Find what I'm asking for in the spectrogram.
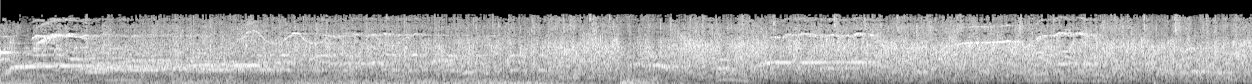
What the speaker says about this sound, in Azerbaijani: caz musiqisinin həvəskarları gənc ifaçılarının çıxışını böyük coşquyla və alqış sədaları ilə izləyirdilər.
